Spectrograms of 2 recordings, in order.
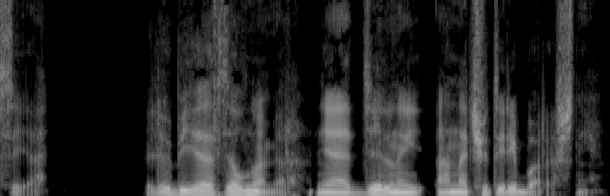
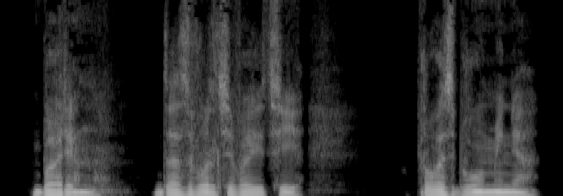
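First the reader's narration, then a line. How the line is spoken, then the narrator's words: Quiet female visitor. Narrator (Russian): тихо сказала гостья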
